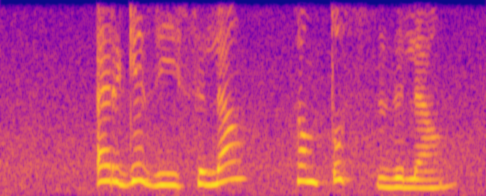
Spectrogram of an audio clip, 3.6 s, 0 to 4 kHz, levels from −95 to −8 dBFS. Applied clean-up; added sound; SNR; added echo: none; Water; 17 dB; none.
